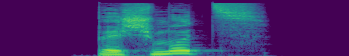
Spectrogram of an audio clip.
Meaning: 1. singular imperative of beschmutzen 2. first-person singular present of beschmutzen
- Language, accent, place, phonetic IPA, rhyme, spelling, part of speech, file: German, Germany, Berlin, [bəˈʃmʊt͡s], -ʊt͡s, beschmutz, verb, De-beschmutz.ogg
